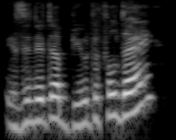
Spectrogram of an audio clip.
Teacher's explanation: day day has to come down but only in close-knit questions the tone goes up and stays up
